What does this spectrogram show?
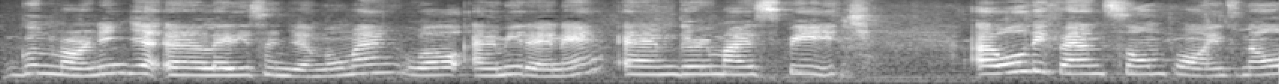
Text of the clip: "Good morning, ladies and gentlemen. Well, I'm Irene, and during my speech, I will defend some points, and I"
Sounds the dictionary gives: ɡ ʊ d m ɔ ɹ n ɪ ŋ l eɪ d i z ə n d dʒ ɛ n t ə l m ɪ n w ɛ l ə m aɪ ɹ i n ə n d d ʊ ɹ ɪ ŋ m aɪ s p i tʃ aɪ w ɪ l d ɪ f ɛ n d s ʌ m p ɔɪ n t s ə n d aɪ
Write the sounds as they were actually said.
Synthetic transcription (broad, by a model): ɡ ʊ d m ɔ ɹ n ɪ ŋ l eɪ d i s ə n dʒ ɛ n t ə l m ɪ n w ɛ l ə m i ɹ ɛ n ə n d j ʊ ɹ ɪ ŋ m aɪ s p i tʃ aɪ w ɪ l d ɪ f ɛ n d s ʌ m p ɔɪ n t s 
